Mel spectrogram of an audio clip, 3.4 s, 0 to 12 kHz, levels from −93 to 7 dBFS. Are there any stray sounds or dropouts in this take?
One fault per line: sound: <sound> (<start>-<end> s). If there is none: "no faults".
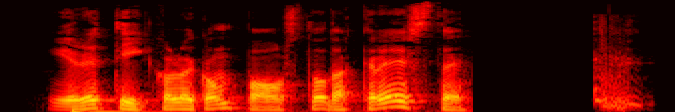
sound: cough (3.0-3.3 s)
